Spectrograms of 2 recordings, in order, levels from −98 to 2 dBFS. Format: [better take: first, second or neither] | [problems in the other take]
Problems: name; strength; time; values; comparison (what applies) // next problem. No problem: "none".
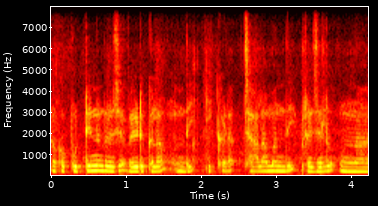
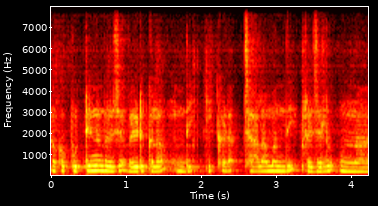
first | noise reduction (neural separator model SepFormer DNS4)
